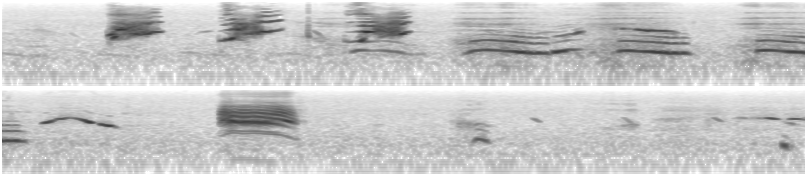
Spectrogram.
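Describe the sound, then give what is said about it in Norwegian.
Several birds caw in a quick, uneven run of harsh, squawking bursts that rise and tumble like cackling laughter, followed by a few quieter, scattered calls. “Her ler de.”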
